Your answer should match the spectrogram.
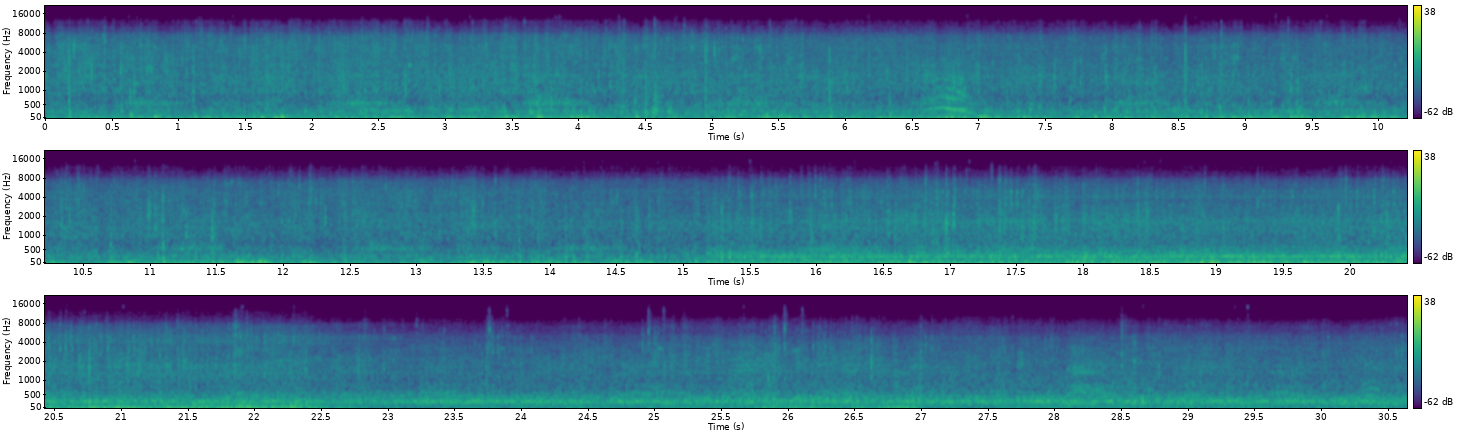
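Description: Mountain bike rolling along a stony dirt track: continuous tyre crunch and rattle with rumble on the microphone, which eases about three-quarters of the way through. A steady low hum comes in about halfway and holds to the end.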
